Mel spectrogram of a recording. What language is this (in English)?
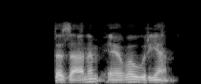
Central Kurdish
